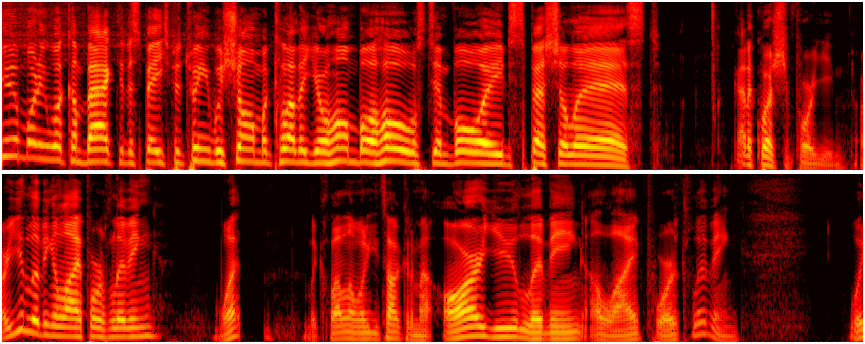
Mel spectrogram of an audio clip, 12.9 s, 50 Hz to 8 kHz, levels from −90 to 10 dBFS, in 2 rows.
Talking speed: 205 wpm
